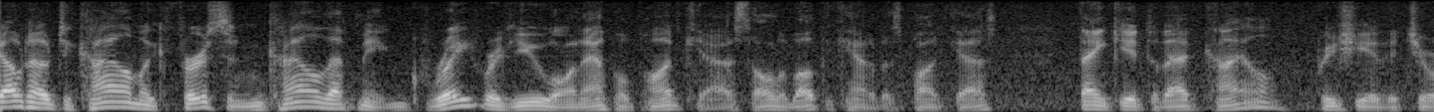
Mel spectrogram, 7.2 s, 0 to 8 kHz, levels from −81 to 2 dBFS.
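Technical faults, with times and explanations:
No technical faults; the room noise sits about 28 dB below the speech, and the call-codec path shows its expected band limit with nothing above 8 kHz, which fits G.722 at 64 kbps.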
